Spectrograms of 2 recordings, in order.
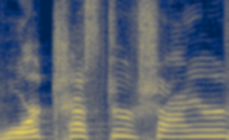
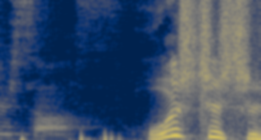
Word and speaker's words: Worcestershire: was was Worcestershire sauce I was adding so many extra syllables that I didn't even need like Worchester Shire sauce and I just it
